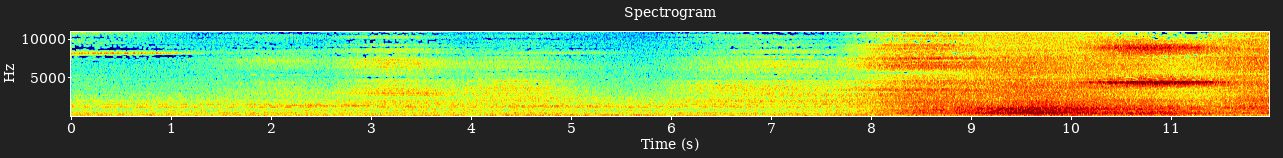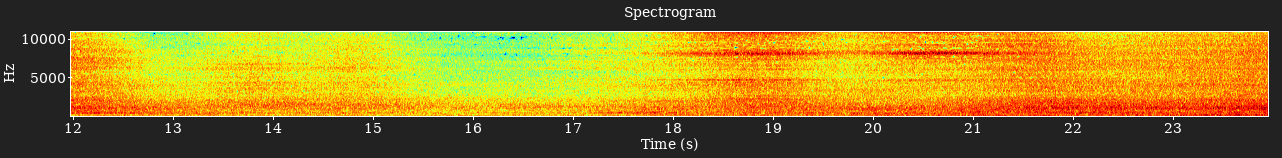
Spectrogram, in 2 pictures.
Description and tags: Ghost Ambience sound
ambient, creepy, eerie, Ghost, Ghost-sound, haunted, horror, scary, spooky, terrifying, terror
